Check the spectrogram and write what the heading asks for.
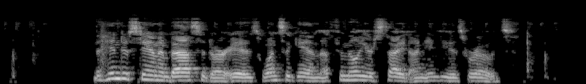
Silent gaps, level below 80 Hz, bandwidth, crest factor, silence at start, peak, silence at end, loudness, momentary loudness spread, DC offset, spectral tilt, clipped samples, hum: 0.50-0.93 s; -68 dBFS; 9.4 kHz; 18 dB; 0.1 s; -4 dBFS; 0.55 s; -20 LUFS; 11 LU; under 0.1%; -3.5 dB/octave; under 0.1%; none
